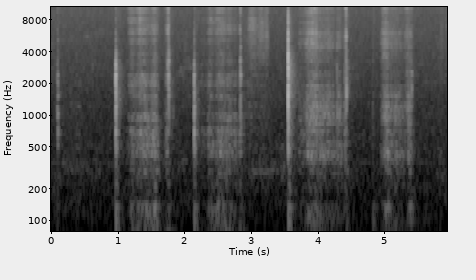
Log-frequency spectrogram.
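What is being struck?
Chalk on a wood-framed chalkboard.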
